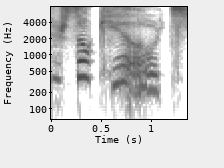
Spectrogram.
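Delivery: high stage whisper. Voicing a kobold that whispers from a shoulder: hushed whisper. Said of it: "a hushed whisper of".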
